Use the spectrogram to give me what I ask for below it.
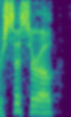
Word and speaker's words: Cicero: The accepted pronunciations, though, are to do the C's as S's. That's why you hear Cicero. That's why you hear Circe.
